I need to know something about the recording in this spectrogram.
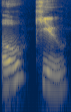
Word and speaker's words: Oquendo: It's Oquendo. Oquendo. That's right, because I want to go Oquendo.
